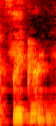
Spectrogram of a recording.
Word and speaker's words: Fricker: Mejor actriz de reparto, Brenda Fitch, eh, creo que se pronuncia Fricker.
